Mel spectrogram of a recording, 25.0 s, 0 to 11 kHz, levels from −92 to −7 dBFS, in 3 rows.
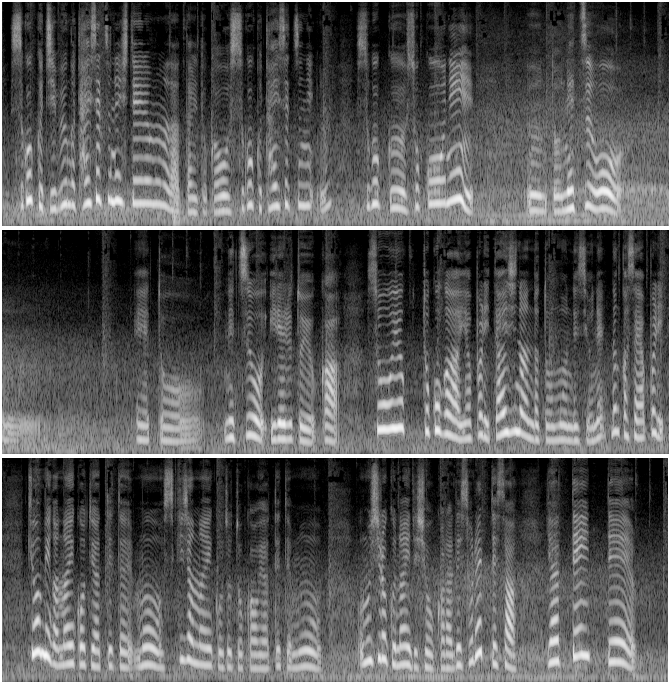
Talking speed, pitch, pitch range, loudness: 325 characters per minute, 260 Hz, 225-320 Hz, -22 LUFS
